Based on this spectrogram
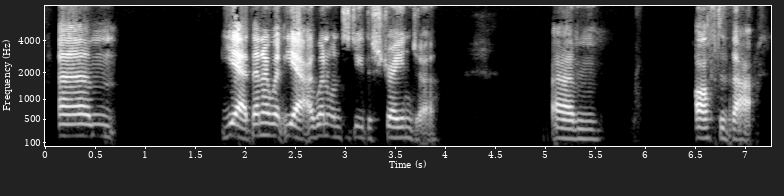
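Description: With a London accent, a woman speaks at a fairly low pitch and a fairly slow pace, with fairly even intonation, big swings in loudness and long, frequent pauses. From East London, England. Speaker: actress. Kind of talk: casual interview. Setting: video call.

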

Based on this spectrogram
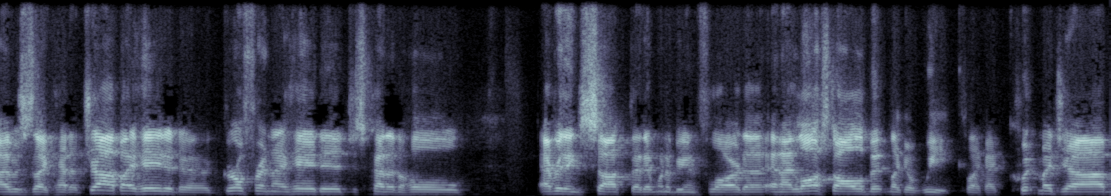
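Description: With an American accent, a man speaks in a normal speaking voice. His pitch is medium and his intonation fairly even. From Atlanta, Georgia (US South). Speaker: comedian and cook. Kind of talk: casual interview chat.

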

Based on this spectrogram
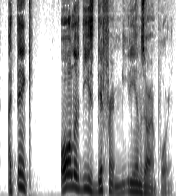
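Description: The man's medium-pitched, dark and mellow voice swings very widely in pitch at a moderate pace, recorded dry and close with no echo. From Providence, Rhode Island. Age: 30s. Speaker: DJ and event promoter. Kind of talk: casual chat.

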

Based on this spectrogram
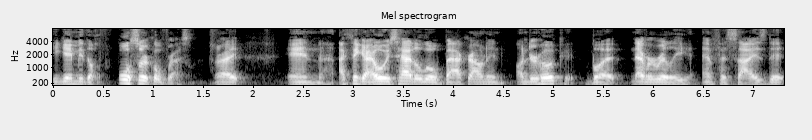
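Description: The intonation stays fairly even. Delivery comes at a fairly quick pace. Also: man. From Wisconsin. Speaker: college wrestler. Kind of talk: casual chat. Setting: studio. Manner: fast talker.

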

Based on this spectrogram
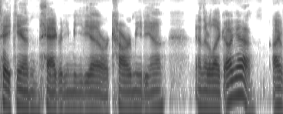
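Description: This is an unremarkable speaking voice with an American accent. It moves at a moderate pace. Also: man. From US Midwest, mid Michigan. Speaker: automotive media editor. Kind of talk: casual chat.

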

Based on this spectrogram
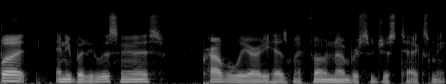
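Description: A man talks in a plain, everyday voice, fairly low in pitch with ordinary variation. The recording is very clean and the background silent. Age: 20s. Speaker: podcast host and law student. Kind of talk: casual chat. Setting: studio.

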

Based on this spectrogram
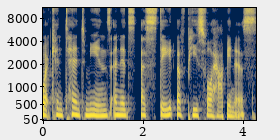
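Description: In an unremarkable speaking voice, a woman talks at a fairly slow pace with a fairly low pitch. The recording is very clean with a silent background. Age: 40s. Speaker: podcast host's wife, new mother. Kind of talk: casual chat.

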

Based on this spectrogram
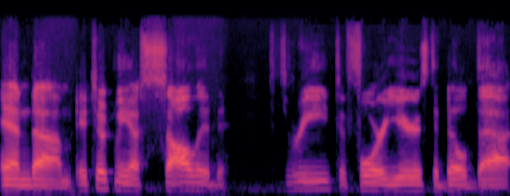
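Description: Someone speaks at a very slow pace in an American accent, with ordinary pitch variation. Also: man. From South Dakota, US. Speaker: gym owner and podcaster. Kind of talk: casual chat. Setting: phone call.

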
